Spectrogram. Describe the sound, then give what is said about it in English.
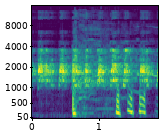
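Birds chirp in a quick, steady series of bright, repeated notes, joined partway through by a few lower, rougher calls. Clear, with no voices. “Yeah, it's birds.”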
